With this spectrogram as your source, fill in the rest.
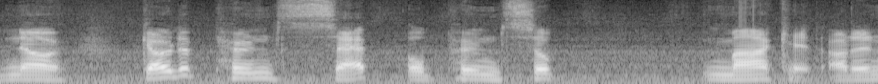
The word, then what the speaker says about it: Poonsap: Poonsap.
